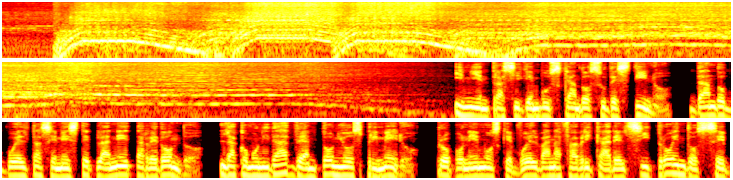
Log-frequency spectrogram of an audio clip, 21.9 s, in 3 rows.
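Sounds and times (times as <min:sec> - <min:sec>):
black motorcycles' engines revving: 0:00.0 - 0:11.8
speech: 0:12.3 - 0:21.8.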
